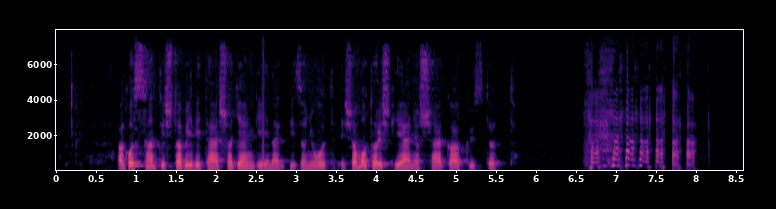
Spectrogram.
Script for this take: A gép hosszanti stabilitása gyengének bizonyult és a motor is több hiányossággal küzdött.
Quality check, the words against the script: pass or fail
fail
